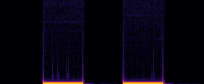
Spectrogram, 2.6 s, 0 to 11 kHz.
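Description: Two half-second bursts of a very low, steady pure tone separated by silence, a 125 Hz hearing test signal.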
